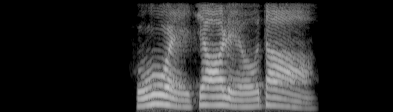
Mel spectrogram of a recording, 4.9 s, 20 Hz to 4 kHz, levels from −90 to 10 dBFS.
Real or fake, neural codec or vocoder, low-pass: real; none; 3.6 kHz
